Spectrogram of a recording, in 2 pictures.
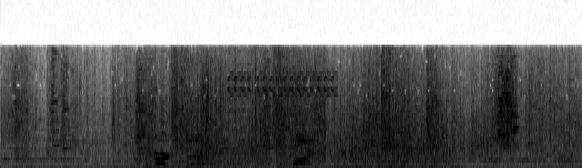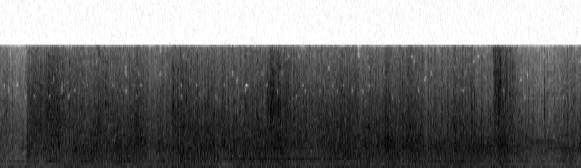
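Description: A young man talks into a headset microphone.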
